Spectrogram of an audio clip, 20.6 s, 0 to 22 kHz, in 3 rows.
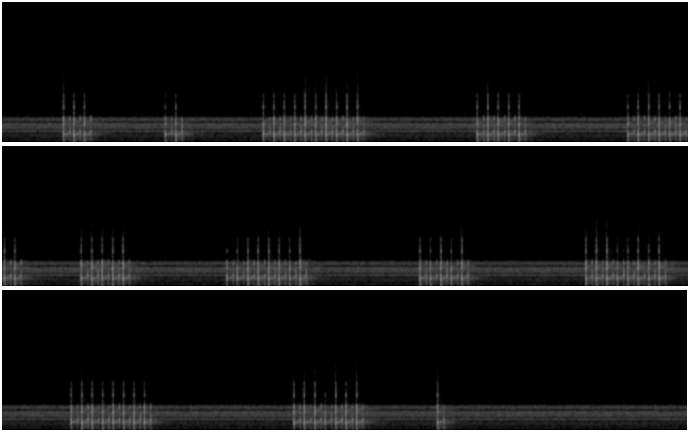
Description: Pulse dialling, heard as clicks on a phone line, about 10 pulses a second. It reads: 3 2 0 5 8 5 8 5 8 8 7 1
